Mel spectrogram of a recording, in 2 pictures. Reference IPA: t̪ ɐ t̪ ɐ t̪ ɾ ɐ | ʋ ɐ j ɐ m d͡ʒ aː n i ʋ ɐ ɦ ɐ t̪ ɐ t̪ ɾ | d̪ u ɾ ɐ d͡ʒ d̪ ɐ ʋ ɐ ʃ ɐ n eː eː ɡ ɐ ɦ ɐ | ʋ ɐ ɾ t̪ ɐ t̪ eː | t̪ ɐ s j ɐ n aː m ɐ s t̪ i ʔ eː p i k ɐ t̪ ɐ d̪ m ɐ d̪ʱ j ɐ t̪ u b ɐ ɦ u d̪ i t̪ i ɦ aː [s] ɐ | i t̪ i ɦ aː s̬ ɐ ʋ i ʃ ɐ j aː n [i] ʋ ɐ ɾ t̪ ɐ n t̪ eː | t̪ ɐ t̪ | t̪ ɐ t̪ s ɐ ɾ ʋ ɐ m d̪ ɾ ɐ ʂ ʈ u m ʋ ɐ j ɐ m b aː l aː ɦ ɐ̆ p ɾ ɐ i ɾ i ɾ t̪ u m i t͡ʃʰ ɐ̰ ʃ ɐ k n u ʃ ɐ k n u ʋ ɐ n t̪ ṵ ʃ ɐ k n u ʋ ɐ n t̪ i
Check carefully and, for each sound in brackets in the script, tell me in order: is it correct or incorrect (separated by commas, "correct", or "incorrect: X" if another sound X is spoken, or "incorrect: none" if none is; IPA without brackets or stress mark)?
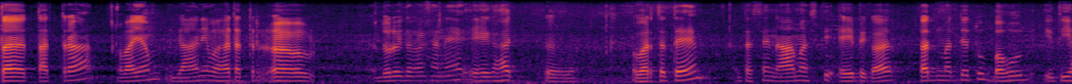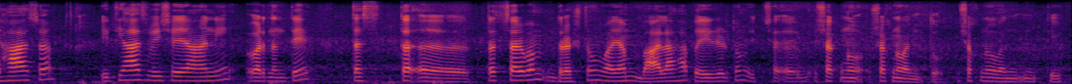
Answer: correct, correct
